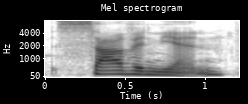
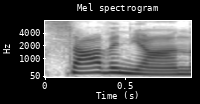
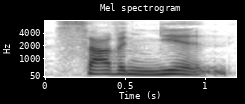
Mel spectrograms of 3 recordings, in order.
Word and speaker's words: Savagnin: And then the other white grape varietal that is predominantly grown is called Sauvignon. Not Sauvignon like Sauvignon Blanc, but Sauvignon. You kind of like do a little nying at the end of it. It's spelled Savagnin. That's where the nyin comes from.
